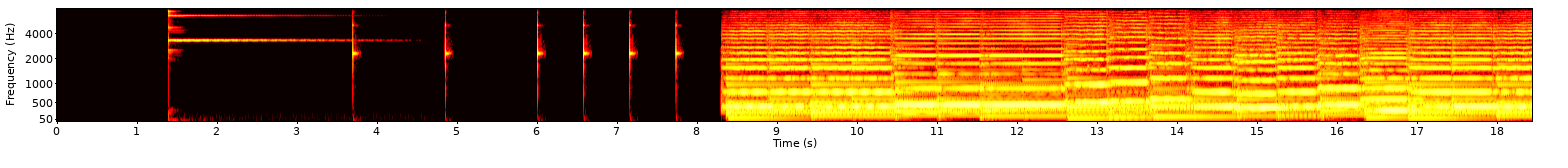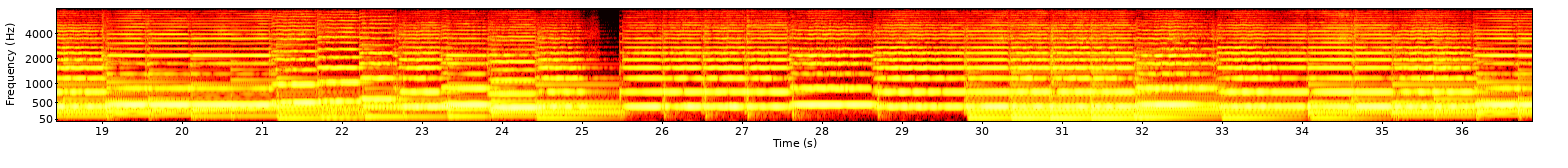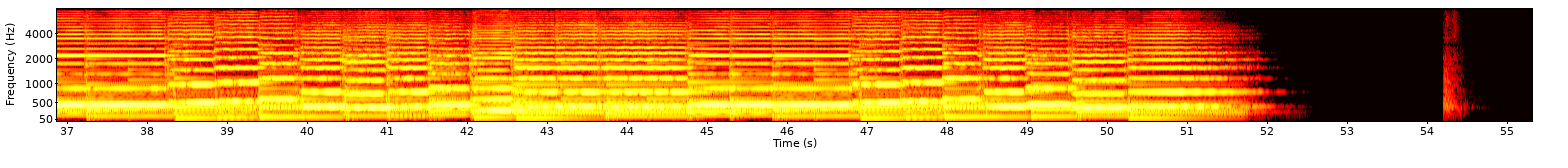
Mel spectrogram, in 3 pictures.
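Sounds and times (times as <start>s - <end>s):
violin: 8.3s - 52.0s.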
